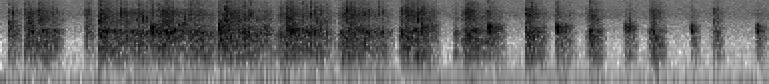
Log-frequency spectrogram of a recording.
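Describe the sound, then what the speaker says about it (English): Workshop audience clapping for a keynote speaker, a dense burst of applause that thins into separate, rhythmic claps near the end. "let us give our keynote speaker a befitting hand clap."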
